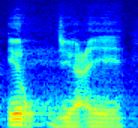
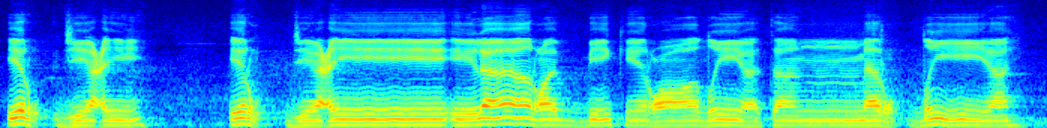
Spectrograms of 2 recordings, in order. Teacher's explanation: Oke, ini huruf ro, ya, huruf ro sukun asli. Sebelum huruf ro itu ada huruf hamzah wasal. Oke, jadi dibaca tebal.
